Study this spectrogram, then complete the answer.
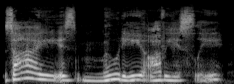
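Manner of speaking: usual speaking voice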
